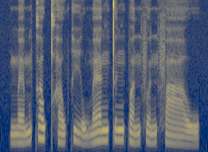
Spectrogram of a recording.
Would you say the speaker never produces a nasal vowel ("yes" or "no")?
yes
